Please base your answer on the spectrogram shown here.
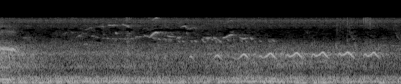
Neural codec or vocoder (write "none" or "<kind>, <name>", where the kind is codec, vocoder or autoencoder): none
